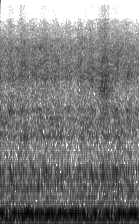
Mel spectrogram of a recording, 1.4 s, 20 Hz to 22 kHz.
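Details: Freshly rebuilt 5.3 LS V8 in a Nissan 240SX S14, first start in a cold shop, after going through all gears: deep steady idle in gear with even low rumble, no knocks or ticks; healthy.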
